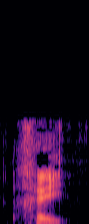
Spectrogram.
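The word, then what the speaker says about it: rei (黑): Na última parte do programa de hoje, queremos falar sobre a cor preta na China, cuja pronúncia em mandarim é rei.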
